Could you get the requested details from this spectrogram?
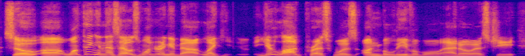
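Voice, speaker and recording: A man's voice: high voice, lively intonation, fairly quick, a bit bright, no echo, clean studio sound. A man hosting a casual interview over a video call, friendly and rambling. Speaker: podcast host.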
